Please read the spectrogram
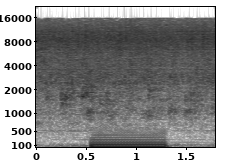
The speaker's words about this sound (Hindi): नल से अब पानी गिर तो रहा था, लेकिन ढेरों मीटर का जंग अपने आप में लेके गिर रहा था।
